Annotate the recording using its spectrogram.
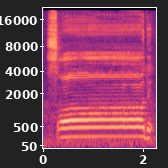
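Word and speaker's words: ص: स्वाद ये कलकल हरूफ है, इसको एंड में थोड़ा सा आपने झटका देना है।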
